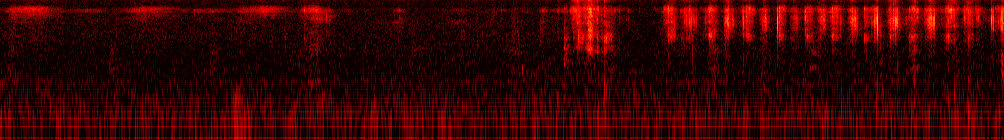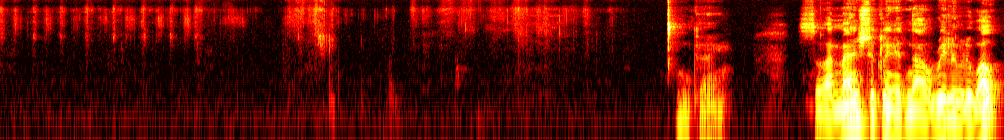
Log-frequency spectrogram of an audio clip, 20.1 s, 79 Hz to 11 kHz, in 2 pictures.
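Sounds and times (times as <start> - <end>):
faint wiping strokes on lens: 1.2 - 3.4, 5.4 - 16.4.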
